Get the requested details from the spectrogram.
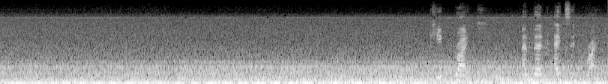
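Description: A truck engine drones steadily at low pitch.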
